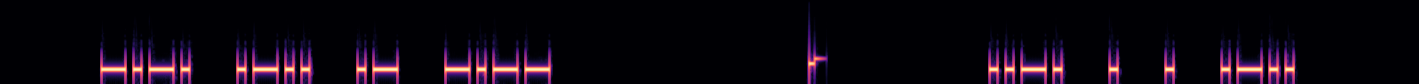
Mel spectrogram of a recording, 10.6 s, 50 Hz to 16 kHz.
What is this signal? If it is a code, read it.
Morse code, heard as a keyed tone, about 20 wpm, spaced as for 15 wpm, 700 Hz. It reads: CLAY FEEL
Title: 146 Lesson 24f - Letter y - Words 20wpm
